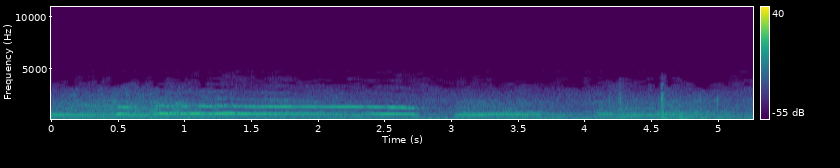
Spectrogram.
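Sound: rooster crowing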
